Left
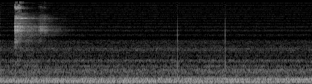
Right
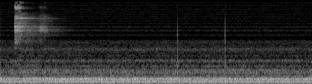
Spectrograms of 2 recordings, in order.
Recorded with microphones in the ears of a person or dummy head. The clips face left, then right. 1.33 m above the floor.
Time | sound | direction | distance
0.1 | a dropped coin | 60° left (ahead or behind) | 6 m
